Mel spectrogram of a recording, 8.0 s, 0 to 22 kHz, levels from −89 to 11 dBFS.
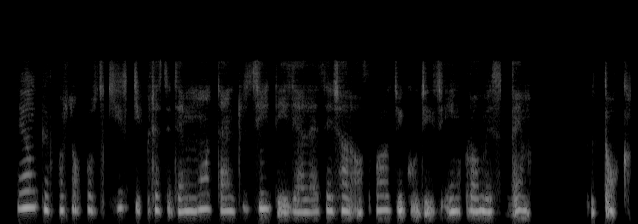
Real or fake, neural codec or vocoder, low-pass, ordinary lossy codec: fake; codec, 24 kHz, 0.9 kbps, DualCodec; 7.2 kHz; none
